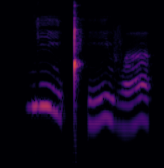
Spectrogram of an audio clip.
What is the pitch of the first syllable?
falling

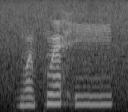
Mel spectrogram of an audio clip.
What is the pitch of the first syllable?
low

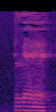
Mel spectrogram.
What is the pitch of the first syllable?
low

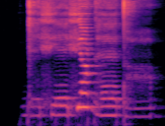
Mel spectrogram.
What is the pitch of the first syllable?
low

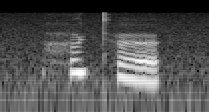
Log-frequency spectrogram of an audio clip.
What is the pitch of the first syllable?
high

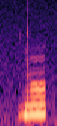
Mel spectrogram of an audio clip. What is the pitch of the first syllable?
high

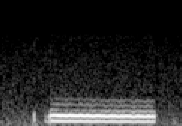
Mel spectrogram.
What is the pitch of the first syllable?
low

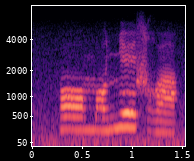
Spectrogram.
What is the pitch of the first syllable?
low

